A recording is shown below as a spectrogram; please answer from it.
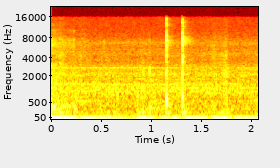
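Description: Two quick, faint computer mouse clicks a little over a second in, over near-silent room tone.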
